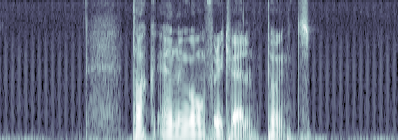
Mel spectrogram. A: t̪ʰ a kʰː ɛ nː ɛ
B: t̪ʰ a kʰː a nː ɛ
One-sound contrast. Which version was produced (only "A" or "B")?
A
